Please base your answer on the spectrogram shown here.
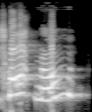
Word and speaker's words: Tottenham: And she says, oh, Tottenham.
